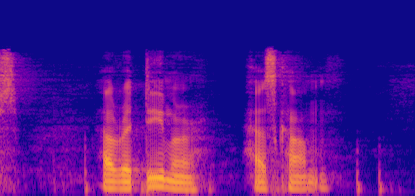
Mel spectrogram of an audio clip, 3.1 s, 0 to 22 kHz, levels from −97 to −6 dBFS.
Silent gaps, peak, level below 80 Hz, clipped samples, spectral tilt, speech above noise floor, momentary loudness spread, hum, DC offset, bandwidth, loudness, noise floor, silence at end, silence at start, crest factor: none; -10 dBFS; -60 dBFS; under 0.1%; -5.5 dB/octave; 35 dB; 15 LU; none; under 0.1%; 9.4 kHz; -30 LUFS; -63 dBFS; 0.4 s; 0 s; 22 dB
